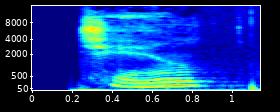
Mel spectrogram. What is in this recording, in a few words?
"qing3", Chinese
